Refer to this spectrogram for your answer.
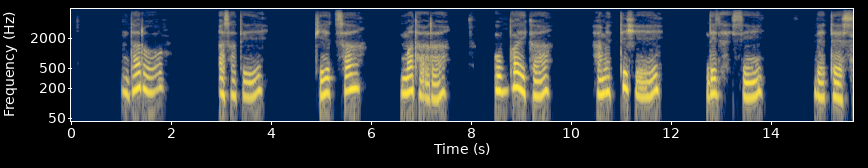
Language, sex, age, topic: Gamo, male, 18-24, government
